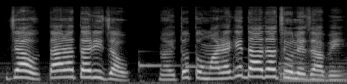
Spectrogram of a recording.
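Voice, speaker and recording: A woman's voice: high-pitched, animated, brisk, a bit bright, faint music behind. A woman voicing a quarrelsome, competitive young daughter-in-law in a Bengali cartoon, insistent and bossy.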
